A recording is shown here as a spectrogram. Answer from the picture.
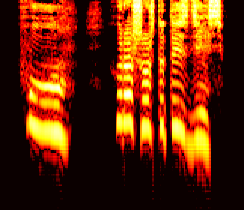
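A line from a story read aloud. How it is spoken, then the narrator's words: Relieved exhale. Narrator (Russian): облегченно выдохнула Захарра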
